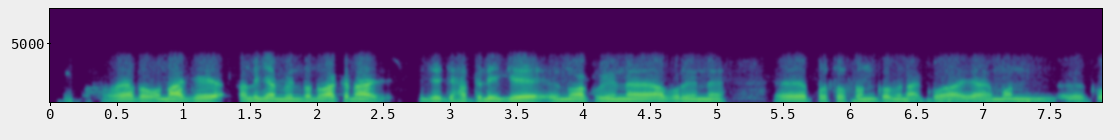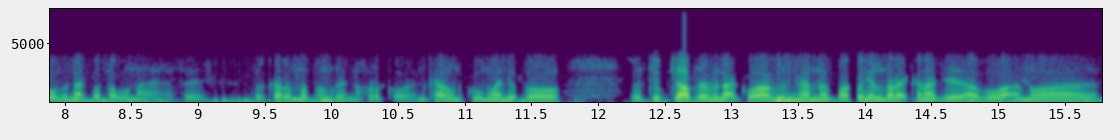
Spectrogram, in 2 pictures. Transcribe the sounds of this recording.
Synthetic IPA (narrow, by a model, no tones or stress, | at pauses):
hɔjad̪ɔɔnaɡɛaliɲamɛnd̪ɔnɔwakana | d͡ʒɛd͡ʒaɦãt̪iniʔ̚ɡɛnɔwakuɾɛnabɔɾɛn | pɾɔsasɔnkɔmɛnaʔkɔwajaɛmankɔmɛnaʔkɔt̪abɔnaasɛsɔɾkaɾmad̪ʱjɔmɾɛnhɔɽkɔɛ̰nkʰaunkumad͡ʒɛt̪ɔ | t͡ʃup̚d͡ʒapɾɛmɛnaʔkɔwamɛnkʰanbakɔɲɛld̪aɽɛʔ̚kanad͡ʒɛabɔaʔnɔwa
